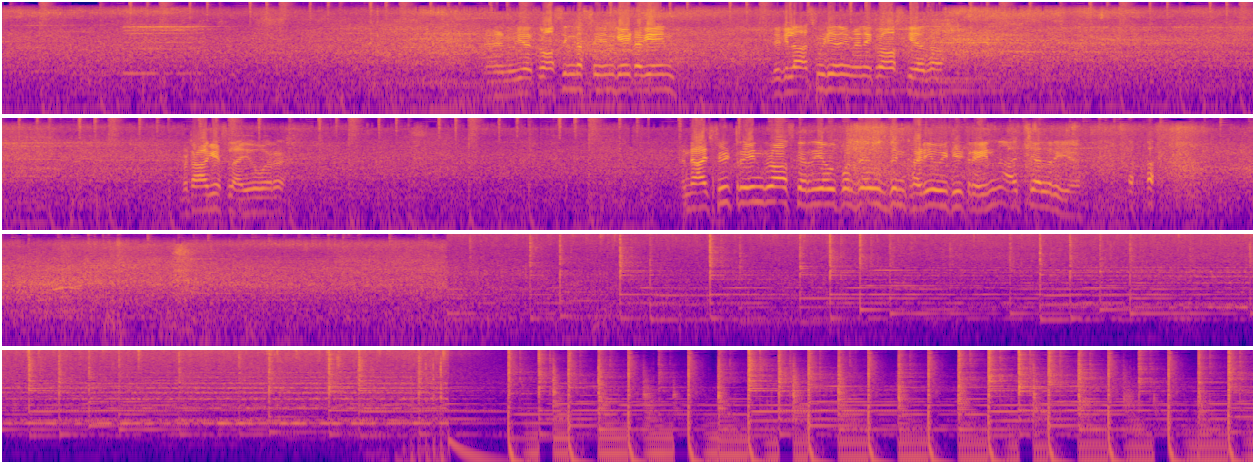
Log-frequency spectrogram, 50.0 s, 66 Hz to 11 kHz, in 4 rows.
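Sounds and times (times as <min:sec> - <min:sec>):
wind rushing: 0:00.0 - 0:33.0, 0:39.0 - 0:50.0
road traffic: 0:00.0 - 0:50.0
plucked guitar-like music: 0:29.5 - 0:50.0.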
